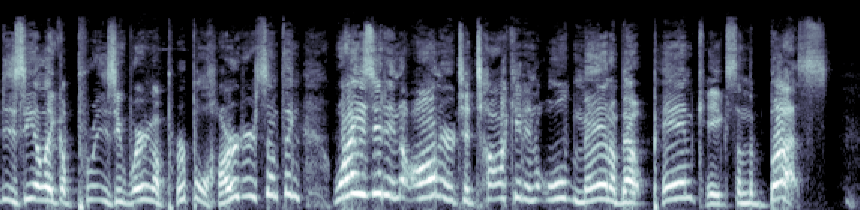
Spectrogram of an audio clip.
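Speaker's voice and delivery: incredulous laughing rant, high-pitched and loud.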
